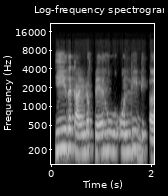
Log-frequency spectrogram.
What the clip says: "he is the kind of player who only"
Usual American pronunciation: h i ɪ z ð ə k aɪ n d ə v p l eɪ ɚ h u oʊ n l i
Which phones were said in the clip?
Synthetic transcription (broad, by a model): h i ɪ z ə k aɪ n d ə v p eɪ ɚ h u oʊ n l i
